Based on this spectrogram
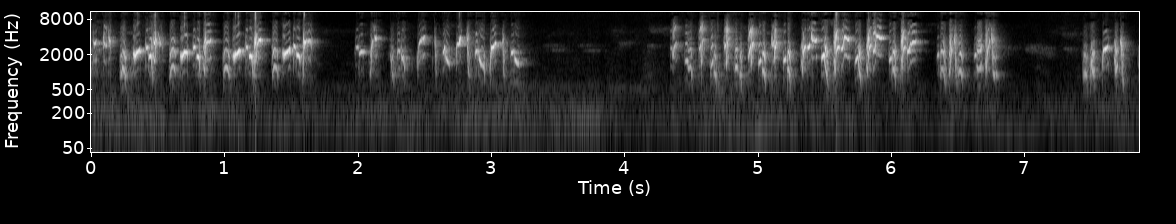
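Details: Agitated yellow-vented bulbul calling in a provoking, combative style: dense, scratchy, bubbling phrases in bursts of one to two seconds, with gaps between them and a final short burst.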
